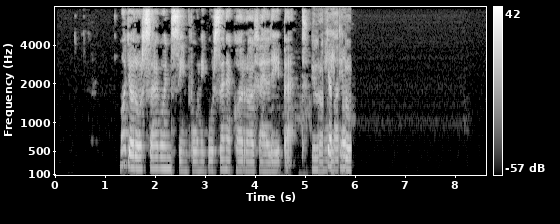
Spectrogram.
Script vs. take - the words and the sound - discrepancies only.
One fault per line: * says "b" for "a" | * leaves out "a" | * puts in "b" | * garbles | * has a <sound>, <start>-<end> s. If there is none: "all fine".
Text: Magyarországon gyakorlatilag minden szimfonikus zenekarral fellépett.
* leaves out "gyakorlatilag minden"
* garbles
